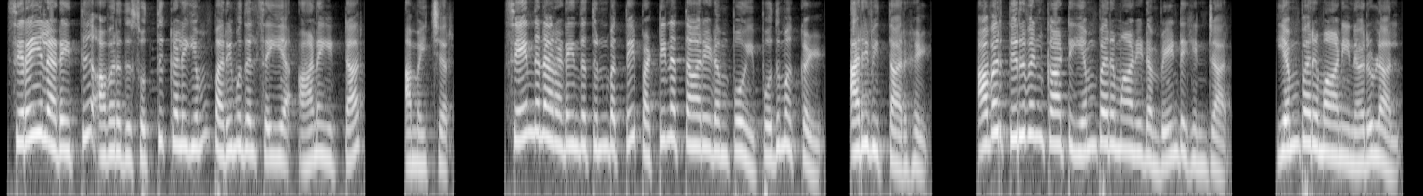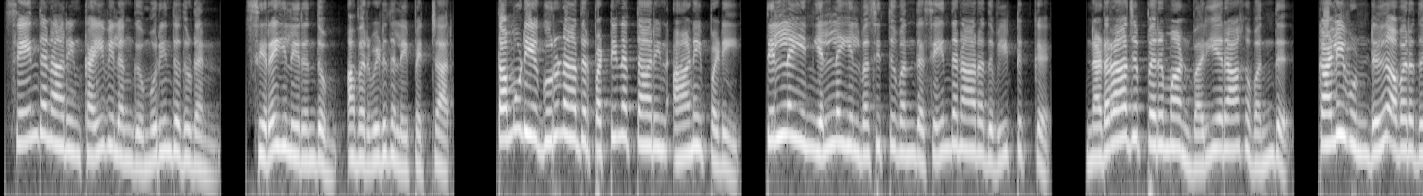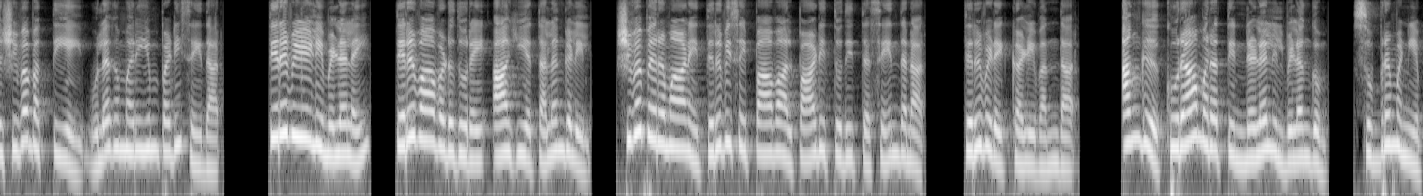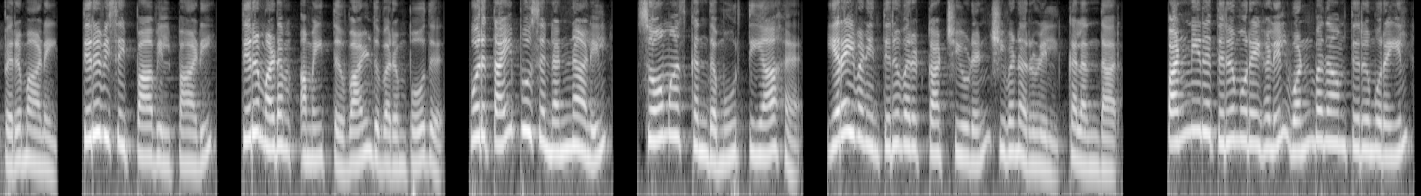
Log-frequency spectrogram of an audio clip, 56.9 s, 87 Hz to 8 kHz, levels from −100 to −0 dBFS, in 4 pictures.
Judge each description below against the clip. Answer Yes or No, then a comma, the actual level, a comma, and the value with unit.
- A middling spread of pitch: No, wide, 5.7 semitones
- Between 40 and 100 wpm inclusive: Yes, average, 85 wpm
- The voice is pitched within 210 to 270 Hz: Yes, high, 245 Hz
